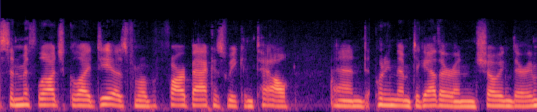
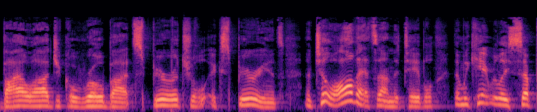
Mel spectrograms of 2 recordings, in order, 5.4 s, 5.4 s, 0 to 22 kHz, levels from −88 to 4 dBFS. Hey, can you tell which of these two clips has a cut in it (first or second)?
first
